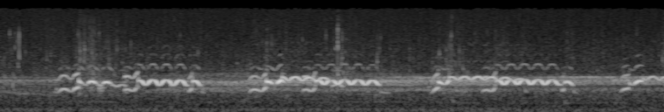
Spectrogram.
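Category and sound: bird, common loon calling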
